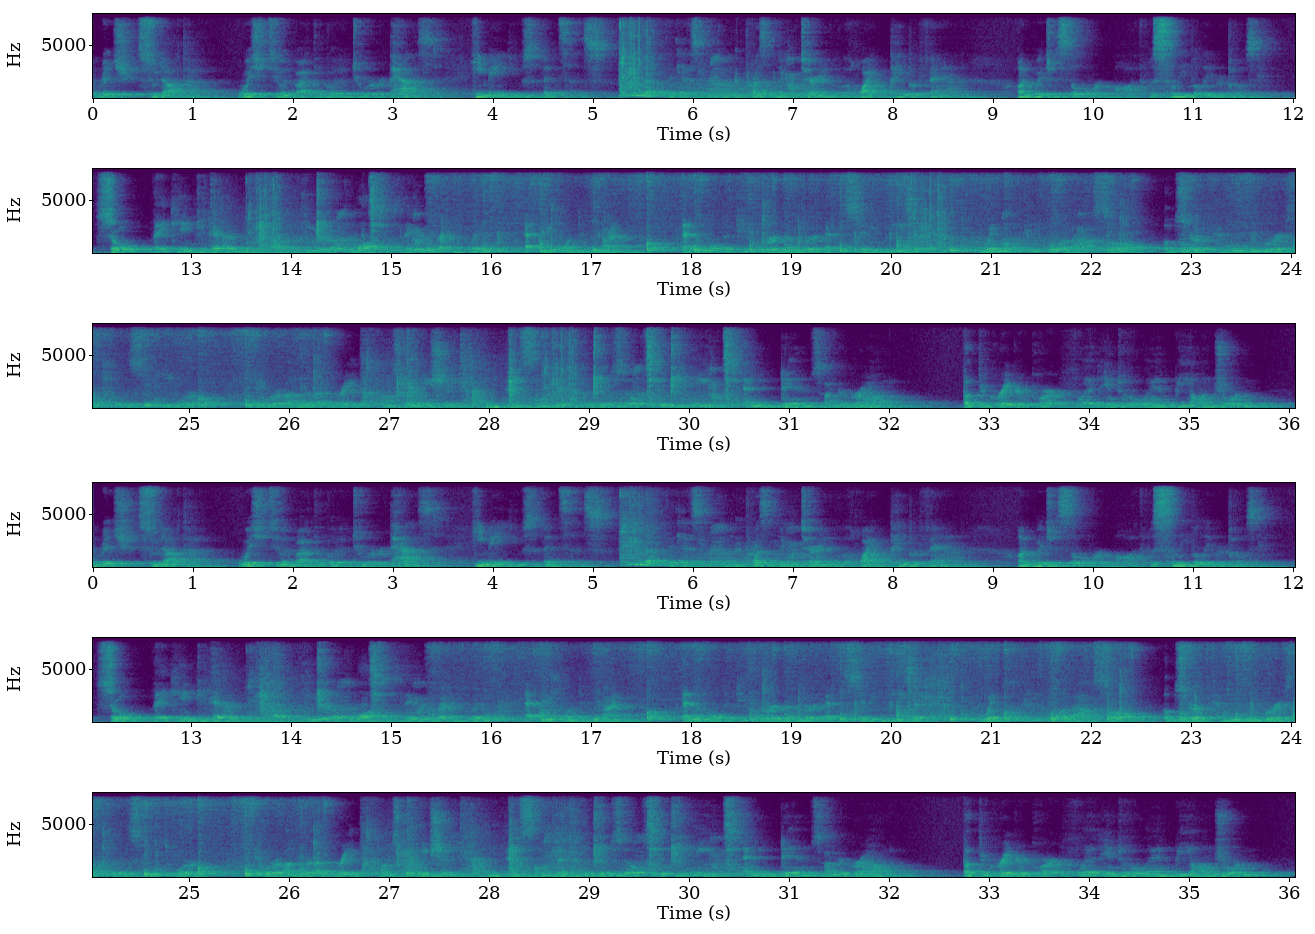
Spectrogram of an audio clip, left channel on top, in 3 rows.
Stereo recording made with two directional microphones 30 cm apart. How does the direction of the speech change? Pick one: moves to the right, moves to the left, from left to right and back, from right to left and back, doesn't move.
from left to right and back.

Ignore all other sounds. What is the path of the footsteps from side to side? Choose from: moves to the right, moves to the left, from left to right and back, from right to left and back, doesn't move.
from left to right and back.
